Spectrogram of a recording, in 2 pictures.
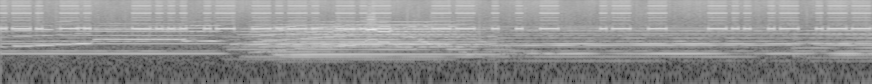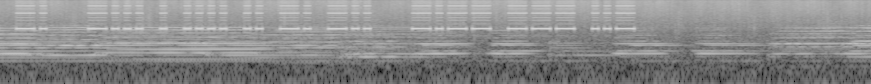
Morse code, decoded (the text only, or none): … BACK MEET AT DAWN BEHIND YOU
